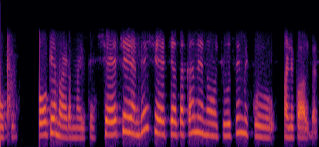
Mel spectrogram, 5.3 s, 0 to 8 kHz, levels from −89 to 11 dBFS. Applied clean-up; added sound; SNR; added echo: none; none; none; none.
